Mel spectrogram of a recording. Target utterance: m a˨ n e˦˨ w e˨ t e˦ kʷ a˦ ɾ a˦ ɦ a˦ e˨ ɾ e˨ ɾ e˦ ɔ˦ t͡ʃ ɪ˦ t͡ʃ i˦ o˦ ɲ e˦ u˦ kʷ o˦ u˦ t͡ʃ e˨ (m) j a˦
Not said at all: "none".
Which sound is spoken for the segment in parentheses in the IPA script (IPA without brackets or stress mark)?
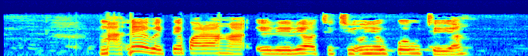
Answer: none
